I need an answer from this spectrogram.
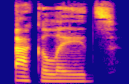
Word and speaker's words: accolades: Stress AK and keep Alad's light.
